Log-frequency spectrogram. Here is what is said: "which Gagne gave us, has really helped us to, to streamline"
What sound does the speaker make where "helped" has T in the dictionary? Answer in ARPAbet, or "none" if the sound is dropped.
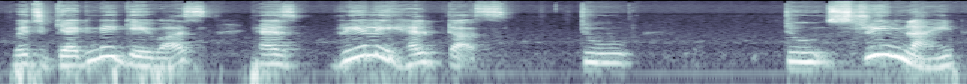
T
